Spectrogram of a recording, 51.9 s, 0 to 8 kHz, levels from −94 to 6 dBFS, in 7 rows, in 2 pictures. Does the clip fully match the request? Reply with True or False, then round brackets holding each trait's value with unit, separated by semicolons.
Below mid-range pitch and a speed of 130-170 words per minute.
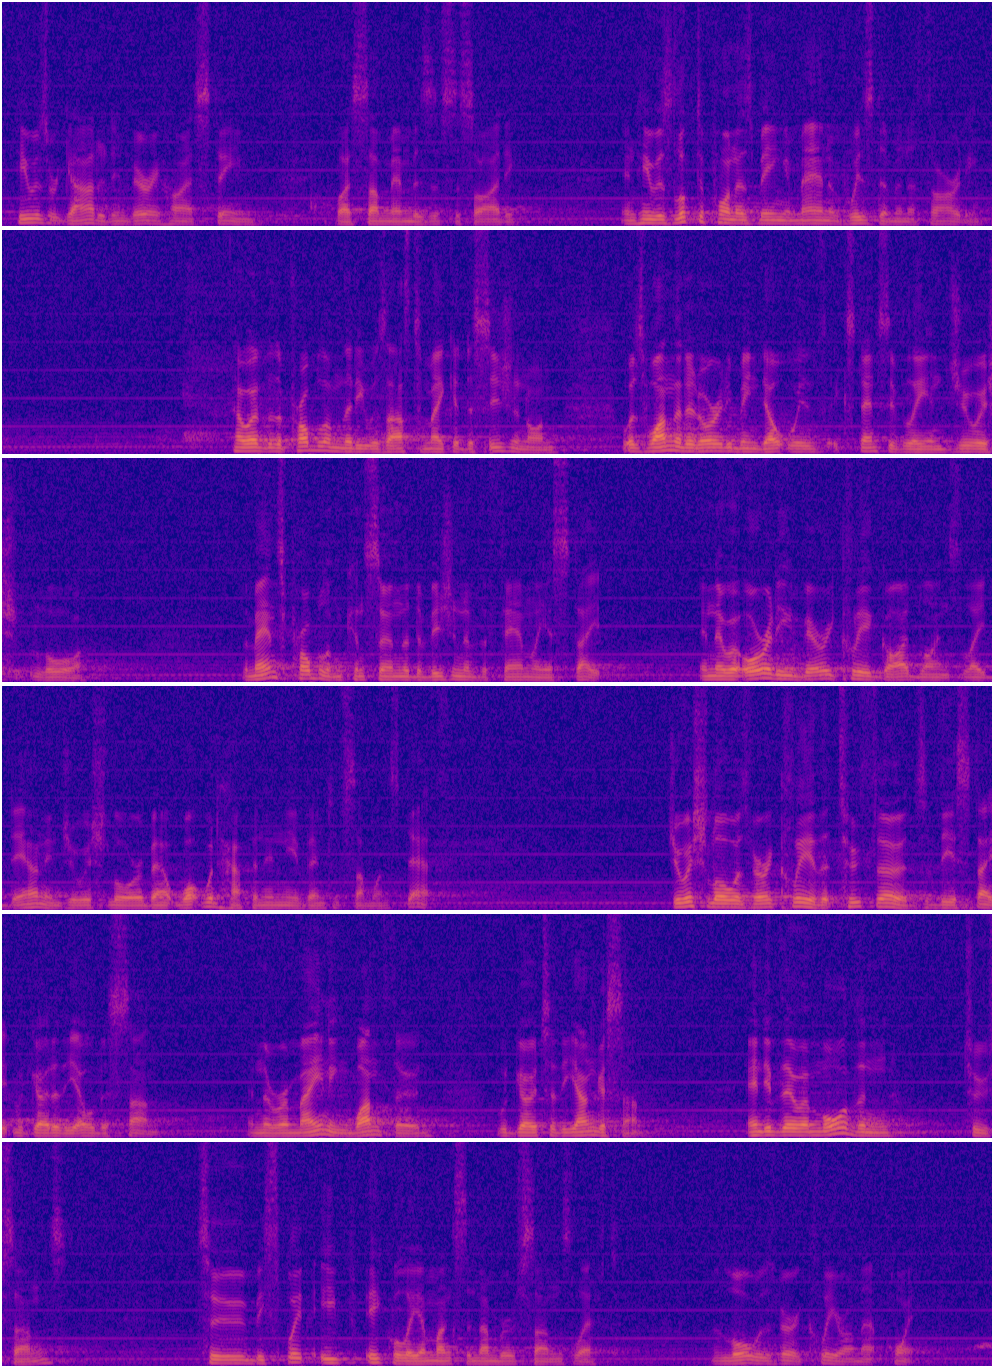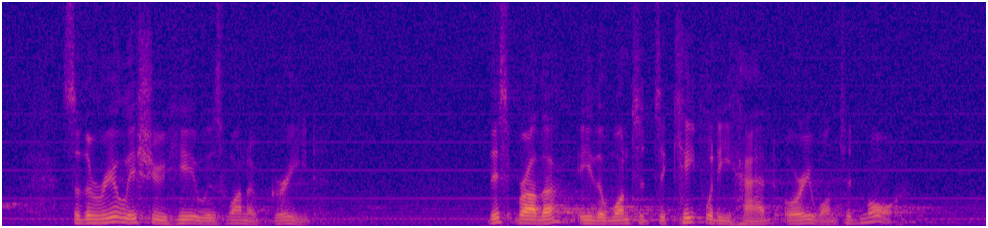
False (110 Hz; 180 wpm)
